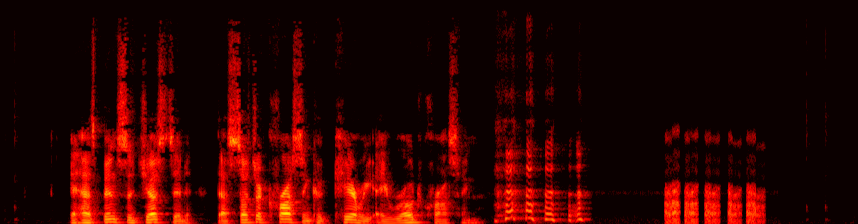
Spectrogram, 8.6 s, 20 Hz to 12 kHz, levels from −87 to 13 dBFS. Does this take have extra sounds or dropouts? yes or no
yes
